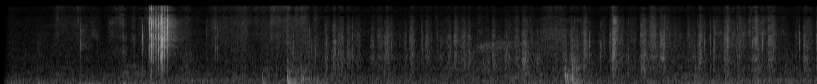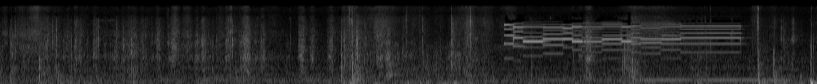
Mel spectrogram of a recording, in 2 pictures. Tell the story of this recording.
I sit in the bedroom and write notes on paper. While writing my phone suddenly starts ringing next to me.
